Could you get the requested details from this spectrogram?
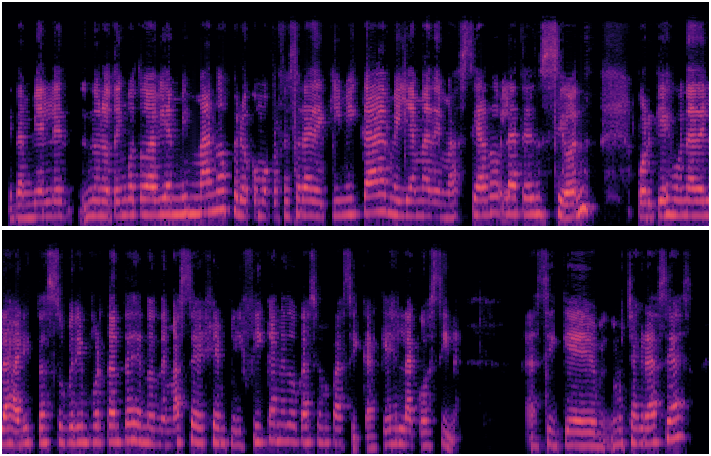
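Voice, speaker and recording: A woman's voice: mid-range voice, fairly even intonation, a little fast. A woman, a chemistry teacher, moderating a video-call talk and inviting questions in a friendly way. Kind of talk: casual classroom moderation.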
